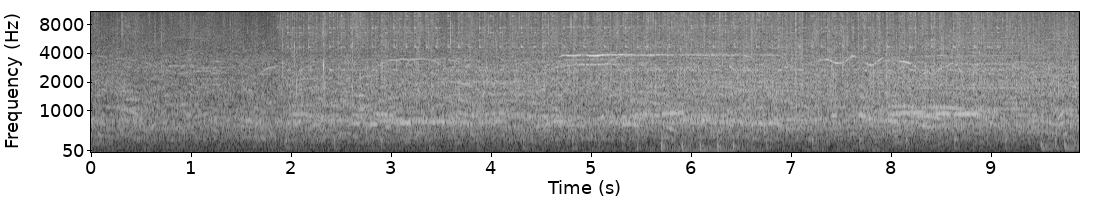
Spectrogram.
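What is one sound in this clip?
A large crowd chatters and murmurs outdoors in the distance.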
